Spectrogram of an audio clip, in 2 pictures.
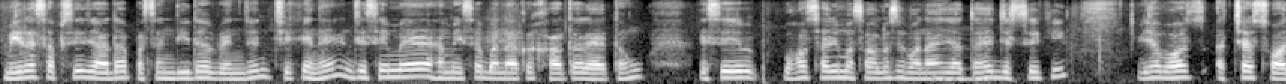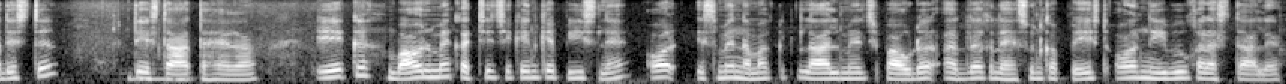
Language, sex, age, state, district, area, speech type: Hindi, male, 18-30, Madhya Pradesh, Jabalpur, urban, spontaneous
